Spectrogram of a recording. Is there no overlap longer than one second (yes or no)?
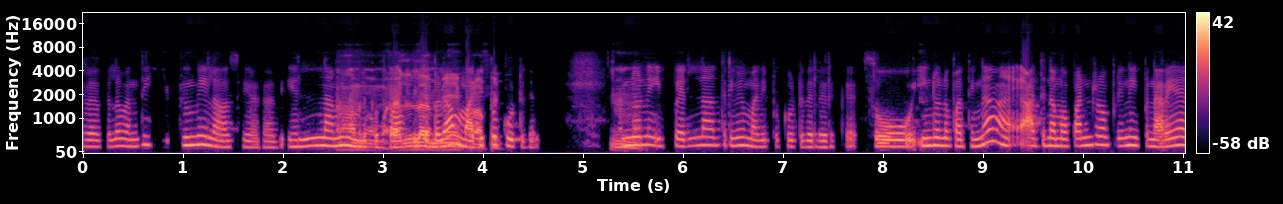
no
